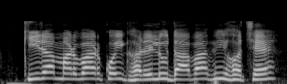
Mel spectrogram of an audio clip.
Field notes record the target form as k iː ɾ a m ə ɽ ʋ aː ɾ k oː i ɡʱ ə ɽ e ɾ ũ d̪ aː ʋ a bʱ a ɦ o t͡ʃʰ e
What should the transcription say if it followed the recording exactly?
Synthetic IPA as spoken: k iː ɾ a m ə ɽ ʋ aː ɾ k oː i ɡʱ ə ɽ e l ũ d̪ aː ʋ a bʱ i ɦ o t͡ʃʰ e

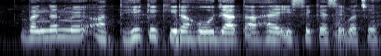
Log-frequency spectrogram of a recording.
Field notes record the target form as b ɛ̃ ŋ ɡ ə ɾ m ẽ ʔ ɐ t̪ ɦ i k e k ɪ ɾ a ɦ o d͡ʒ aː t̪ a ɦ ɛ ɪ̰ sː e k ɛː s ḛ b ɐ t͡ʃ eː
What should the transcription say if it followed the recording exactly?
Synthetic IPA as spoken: b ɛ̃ ŋ ɡ ə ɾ m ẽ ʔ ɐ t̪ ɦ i k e k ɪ ɾ a ɦ o d͡ʒ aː t̪ a ɦ ɛ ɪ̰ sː e k ɛː s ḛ b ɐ t͡ʃ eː

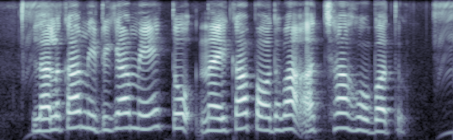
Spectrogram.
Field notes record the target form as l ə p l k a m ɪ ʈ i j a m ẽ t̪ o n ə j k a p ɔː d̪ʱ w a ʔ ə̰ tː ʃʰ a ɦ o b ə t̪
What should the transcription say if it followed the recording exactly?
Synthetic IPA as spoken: l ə l k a m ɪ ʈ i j a m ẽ t̪ o n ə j k a p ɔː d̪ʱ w a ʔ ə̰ tː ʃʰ a ɦ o b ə t̪

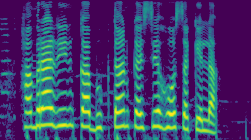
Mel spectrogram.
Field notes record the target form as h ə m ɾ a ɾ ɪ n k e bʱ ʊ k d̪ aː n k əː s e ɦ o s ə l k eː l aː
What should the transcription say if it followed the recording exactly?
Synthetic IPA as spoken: h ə m ɾ a ɾ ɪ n k a bʱ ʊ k t̪ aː n k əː s e ɦ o s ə k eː l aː

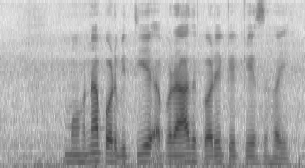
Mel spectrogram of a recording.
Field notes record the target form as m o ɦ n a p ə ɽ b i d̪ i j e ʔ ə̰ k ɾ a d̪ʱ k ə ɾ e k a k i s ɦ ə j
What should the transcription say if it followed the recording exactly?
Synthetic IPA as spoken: m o ɦ n a p ə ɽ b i t̪ i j e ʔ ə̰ p ɾ a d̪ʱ k ə ɾ e k e k e s ɦ ə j

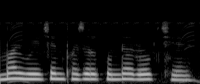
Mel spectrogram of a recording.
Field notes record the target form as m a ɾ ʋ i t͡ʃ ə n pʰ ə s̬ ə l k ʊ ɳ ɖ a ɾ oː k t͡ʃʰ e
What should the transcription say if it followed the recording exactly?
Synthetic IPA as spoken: m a ɾ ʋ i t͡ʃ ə n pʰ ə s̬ ə l k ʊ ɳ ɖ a ɾ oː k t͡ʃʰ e

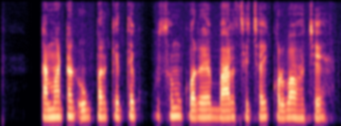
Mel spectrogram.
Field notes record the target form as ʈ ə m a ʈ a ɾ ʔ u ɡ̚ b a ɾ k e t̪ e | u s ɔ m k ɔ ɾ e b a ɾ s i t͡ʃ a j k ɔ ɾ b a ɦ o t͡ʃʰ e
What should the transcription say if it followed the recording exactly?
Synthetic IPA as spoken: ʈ a m a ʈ a ɾ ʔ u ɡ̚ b a ɾ k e t̪ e | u s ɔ m k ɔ ɾ e b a ɾ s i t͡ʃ a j k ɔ ɾ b a ɦ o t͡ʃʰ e

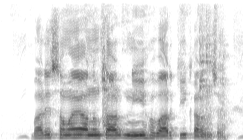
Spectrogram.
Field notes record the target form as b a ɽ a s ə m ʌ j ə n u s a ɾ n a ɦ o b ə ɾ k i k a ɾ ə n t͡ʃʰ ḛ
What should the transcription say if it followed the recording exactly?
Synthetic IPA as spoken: b a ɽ i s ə m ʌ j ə n u s a ɾ n i ɦ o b a ɾ k i k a ɾ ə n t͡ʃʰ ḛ

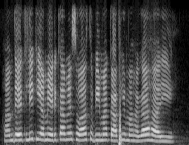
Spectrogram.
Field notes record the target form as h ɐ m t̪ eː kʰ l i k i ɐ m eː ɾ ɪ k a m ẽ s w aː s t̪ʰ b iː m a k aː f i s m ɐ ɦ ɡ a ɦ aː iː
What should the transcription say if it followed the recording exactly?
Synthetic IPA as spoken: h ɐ m d̪ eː kʰ l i k i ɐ m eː ɾ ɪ k a m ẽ s w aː s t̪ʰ b iː m a k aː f i m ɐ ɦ ɡ a ɦ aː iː

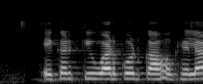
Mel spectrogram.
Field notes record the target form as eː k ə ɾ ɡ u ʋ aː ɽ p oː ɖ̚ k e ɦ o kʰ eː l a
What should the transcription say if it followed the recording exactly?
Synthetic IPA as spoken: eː k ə ɾ k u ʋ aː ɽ k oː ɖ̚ k a ɦ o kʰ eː l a

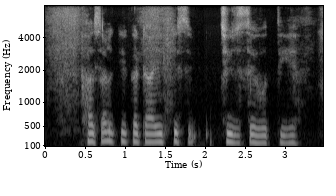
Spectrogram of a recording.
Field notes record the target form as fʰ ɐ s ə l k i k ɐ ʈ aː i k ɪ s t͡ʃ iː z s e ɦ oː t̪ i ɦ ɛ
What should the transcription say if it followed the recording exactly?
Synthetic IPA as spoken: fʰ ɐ s ə l k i k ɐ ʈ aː i k ɪ s t͡ʃ iː z s e ɦ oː t̪ i ɦ ɛː

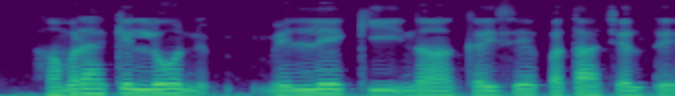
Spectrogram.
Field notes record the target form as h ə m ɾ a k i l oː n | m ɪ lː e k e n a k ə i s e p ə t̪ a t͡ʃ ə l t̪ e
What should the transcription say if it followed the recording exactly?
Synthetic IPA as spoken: h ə m ɾ a k e l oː n | m ɪ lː e k i n a k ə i s e p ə t̪ a t͡ʃ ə l t̪ e

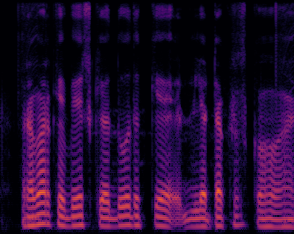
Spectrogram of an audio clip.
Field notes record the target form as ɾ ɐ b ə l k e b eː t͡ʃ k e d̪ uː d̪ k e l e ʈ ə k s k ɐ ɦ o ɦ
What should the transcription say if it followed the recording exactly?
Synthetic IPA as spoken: ɾ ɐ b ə ɾ k e b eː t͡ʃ k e d̪ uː d̪ k e l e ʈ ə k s k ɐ ɦ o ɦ

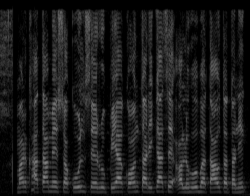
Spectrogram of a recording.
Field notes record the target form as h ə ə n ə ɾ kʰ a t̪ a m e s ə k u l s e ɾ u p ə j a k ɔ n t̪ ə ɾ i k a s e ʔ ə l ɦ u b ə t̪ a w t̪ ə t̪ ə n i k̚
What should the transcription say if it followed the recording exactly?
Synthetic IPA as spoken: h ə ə m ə ɾ kʰ a t̪ a m e s ə k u l s e ɾ u p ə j a k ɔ n t̪ ə ɾ i k a s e ʔ ə l ɦ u b ə t̪ a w t̪ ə t̪ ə n i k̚

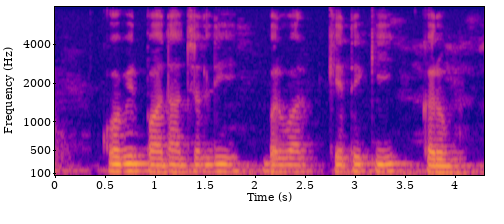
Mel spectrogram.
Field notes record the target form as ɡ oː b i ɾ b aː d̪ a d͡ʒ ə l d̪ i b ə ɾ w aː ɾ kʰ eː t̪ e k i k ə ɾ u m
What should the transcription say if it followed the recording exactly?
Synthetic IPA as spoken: k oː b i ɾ p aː d̪ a d͡ʒ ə l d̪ i b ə ɾ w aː ɾ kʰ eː t̪ e k i k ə ɾ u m

